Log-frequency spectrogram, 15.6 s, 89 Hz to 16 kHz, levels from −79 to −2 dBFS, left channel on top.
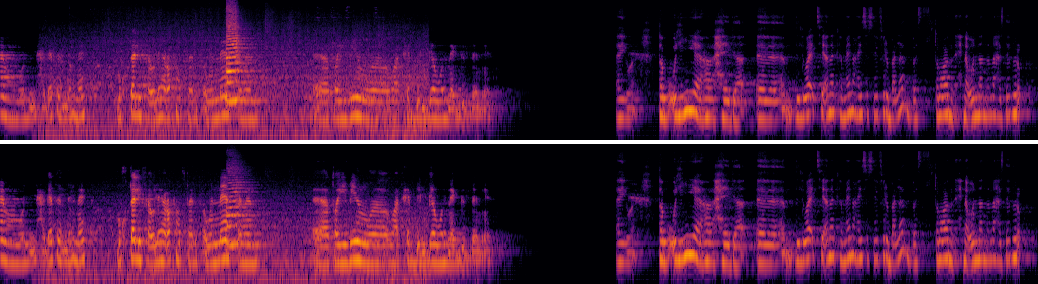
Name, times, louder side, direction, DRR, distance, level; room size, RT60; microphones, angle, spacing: voice 1, 0.0-1.3 1.8-3.9 4.7-7.4, right 4 dB, 80° right, 12 dB, 1.2 m, -30 dB
sound 1, 0.6-6.5, left 5 dB, 75° left, 1.8 m, -34 dB
voice 2, 9.2-15.3, equal, ahead, 10 dB, 0.9 m, -33 dB
29.0 x 20.5 x 6.8 m, 1.0 s
head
